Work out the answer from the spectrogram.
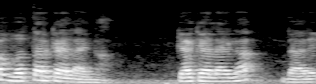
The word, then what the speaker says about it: وتر: अब इसके बाद देखेंगे हम दायरे का वतर। वतर, वितर, सही प्रोनाउंसिएशन उसका वतर है।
